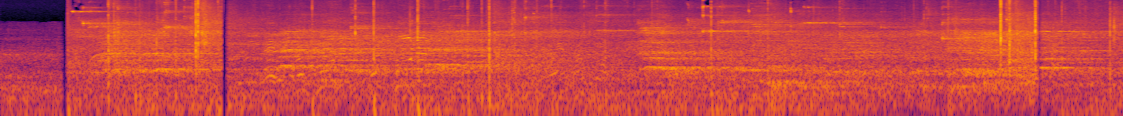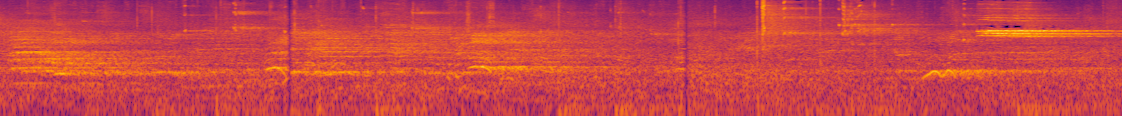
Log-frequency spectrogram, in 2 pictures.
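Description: Basketball game sounds in a gym: a ball bouncing on the court floor and sharp knocks of play, under shouting and chatter from players, coaches and spectators, echoing in the large hall.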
